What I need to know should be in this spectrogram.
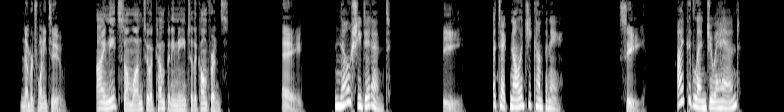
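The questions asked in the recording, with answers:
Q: I need someone to accompany me to the conference.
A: C: I could lend you a hand.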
